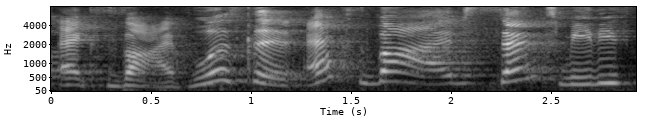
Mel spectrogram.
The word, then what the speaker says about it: Xvive: I don't know how to pronounce it. Zive? Zviv? Let me Google it. How do you say Zviv? Yeah. That's these. Learn more. Xvive. It's called Xvive.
